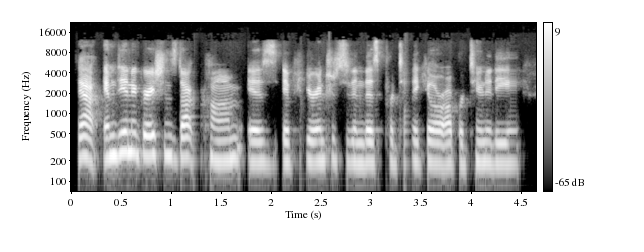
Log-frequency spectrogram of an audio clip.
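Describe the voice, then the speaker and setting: A woman's voice: medium pitch, little pitch movement, fast talker, no room sound. A woman physician appearing as a podcast guest. She speaks in an upbeat, enthusiastic, conversational way. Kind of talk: casual interview talk. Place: home in Nashville.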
